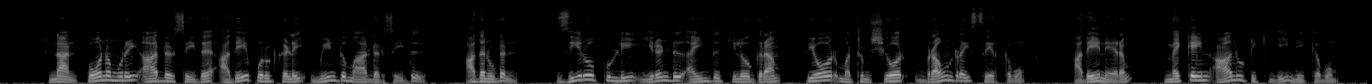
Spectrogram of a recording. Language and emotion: Tamil, neutral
